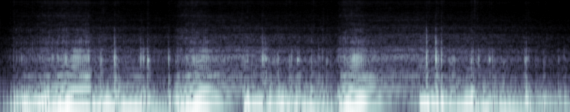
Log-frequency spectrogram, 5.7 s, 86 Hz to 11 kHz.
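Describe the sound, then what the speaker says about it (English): A 2023 Mini Countryman JCW with a valved exhaust and 8-speed automatic revs repeatedly in loud surges, the exhaust note rising and falling about three times, sounding close and throaty. "Oh, I do hear the exhaust, actually. It does have a valved exhaust."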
